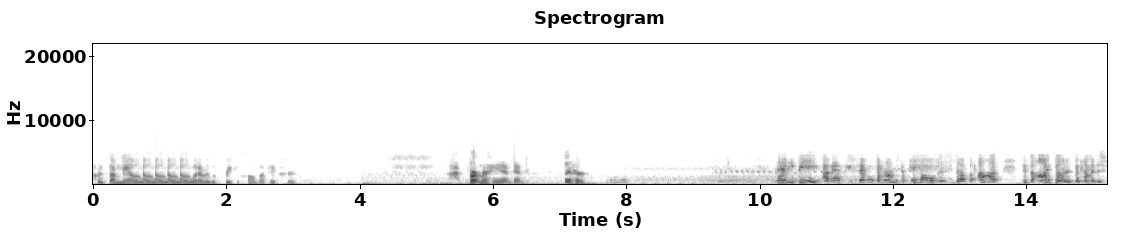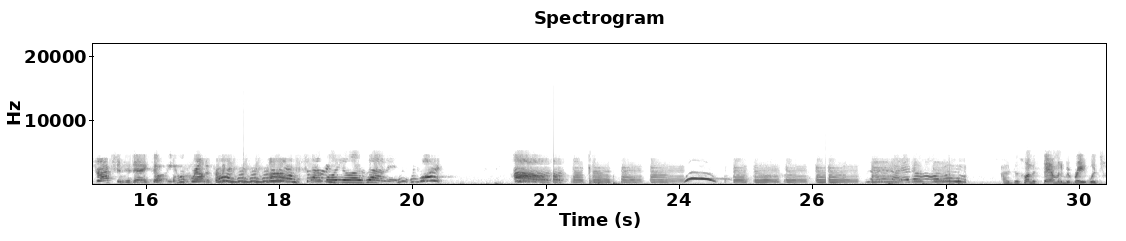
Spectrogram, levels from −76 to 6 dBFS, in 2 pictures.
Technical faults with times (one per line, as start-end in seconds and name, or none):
0.74-1.49 repeated buffer
4.64-5.02 repeated buffer
6.32-6.50 repeated buffer
8.36-9.10 repeated buffer
17.46-17.83 repeated buffer
22.11-22.29 repeated buffer
26.19-26.38 repeated buffer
